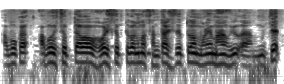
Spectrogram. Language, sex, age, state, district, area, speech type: Santali, male, 45-60, Odisha, Mayurbhanj, rural, spontaneous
